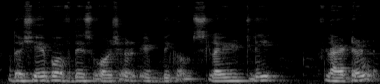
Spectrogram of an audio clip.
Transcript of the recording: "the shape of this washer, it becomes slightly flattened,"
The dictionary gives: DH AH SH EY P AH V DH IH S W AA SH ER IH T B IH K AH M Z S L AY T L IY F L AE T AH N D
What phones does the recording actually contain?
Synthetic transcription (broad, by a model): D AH SH EY P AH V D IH S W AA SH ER IH T B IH K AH M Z S L AY T L IY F L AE T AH N D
